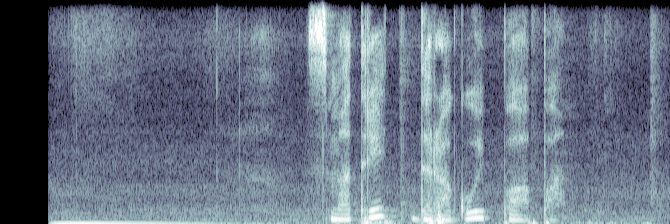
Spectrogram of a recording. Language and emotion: Russian, neutral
